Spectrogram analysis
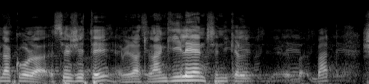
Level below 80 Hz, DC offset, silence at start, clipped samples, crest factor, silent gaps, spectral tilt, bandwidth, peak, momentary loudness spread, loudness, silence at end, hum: -42 dBFS; under 0.1%; 0 s; under 0.1%; 20 dB; none; -5.5 dB/octave; 12.5 kHz; -2 dBFS; 19 LU; -21 LUFS; 0 s; none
